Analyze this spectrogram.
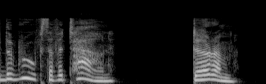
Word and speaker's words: Durham: But you said Durham. It's spelled funny. You can never tell with English.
